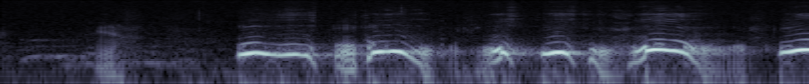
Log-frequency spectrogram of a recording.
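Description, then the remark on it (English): A person imitates a barred owl call with a rhythmic series of loud hooting syllables rising and falling in pitch, preceded by a brief quiet murmur. “Who can do an owl call? Who can do a barred owl?”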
